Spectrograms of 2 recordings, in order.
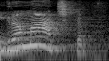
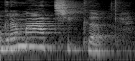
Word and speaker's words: gramática: Aí eu tenho gramática. Após a minha sílaba tônica, ma, eu tenho mais duas sílabas, o ti e o cá.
